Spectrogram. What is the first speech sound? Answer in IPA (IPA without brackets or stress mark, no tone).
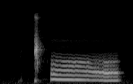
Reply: ǁʰ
